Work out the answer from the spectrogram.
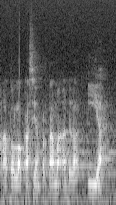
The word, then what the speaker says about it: Oia: Nah, saya rekomendasi tempat yang pertama atau lokasi yang pertama adalah Ia. Ya, tulisannya OIA ya, tapi bacanya bukan OIA tapi Ia.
